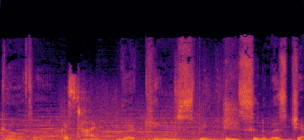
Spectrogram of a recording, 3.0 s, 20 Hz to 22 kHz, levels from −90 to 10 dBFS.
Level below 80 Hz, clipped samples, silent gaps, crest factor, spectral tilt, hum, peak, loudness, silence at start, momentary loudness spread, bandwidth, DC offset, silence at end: -36 dBFS; under 0.1%; none; 14 dB; -3.5 dB/octave; none; -8 dBFS; -21 LUFS; 0 s; 6 LU; 17 kHz; under 0.1%; 0 s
